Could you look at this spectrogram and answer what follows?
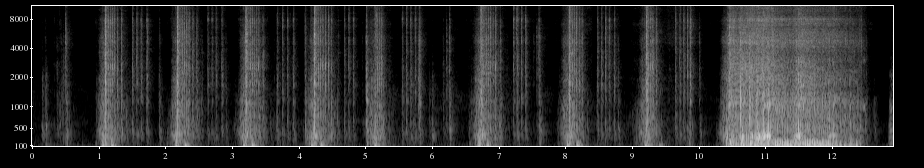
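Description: A vintage barn-find Honda 350X three-wheeler engine, primed with a squirt of fuel, cranks in a series of short mechanical bursts separated by pauses, then catches and runs loudly for a couple of seconds before cutting out.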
